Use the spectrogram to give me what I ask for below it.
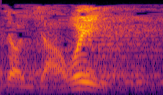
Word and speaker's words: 雅威: 然后呢，这个自由拥有是两个什么的事情，这是希伯来语 YHWH 四个辅音，没有元音，没办法发音的，到现在也不知道人这确切是怎么叫。那有人把它翻成叫雅威，那后来把它加上元音以后，人把它能读出来，这个字就是耶和华，中文耶和华。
